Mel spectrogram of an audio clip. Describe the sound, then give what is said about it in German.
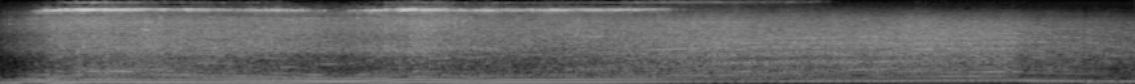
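A car engine revs up and pulls away in the evening, its pitch dipping briefly then climbing as it accelerates, loud, with steady road and engine roar and no talking. “Die Band hat mich, wie ausgemacht, abends am Treffpunkt abgeholt mit ihrem Auto. Ich gleich hinten reingestiegen und los ging's.”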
